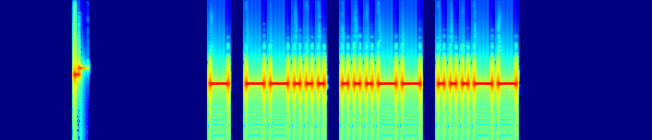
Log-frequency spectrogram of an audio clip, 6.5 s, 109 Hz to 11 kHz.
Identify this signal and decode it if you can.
Morse code, heard as a keyed tone, about 20 wpm, 700 Hz. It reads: T733
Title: Numbers - Contest Style - 4-Digit 20wpm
